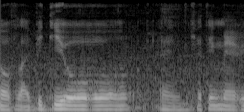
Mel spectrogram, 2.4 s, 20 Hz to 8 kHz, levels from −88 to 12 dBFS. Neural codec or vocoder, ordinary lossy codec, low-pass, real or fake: vocoder, 22.05 kHz, 80 mel bands, Vocos; none; 7.2 kHz; fake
